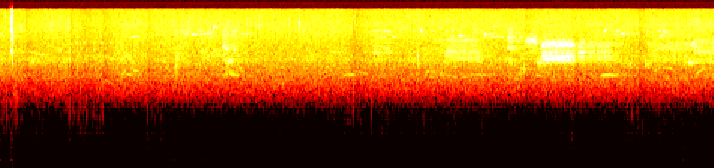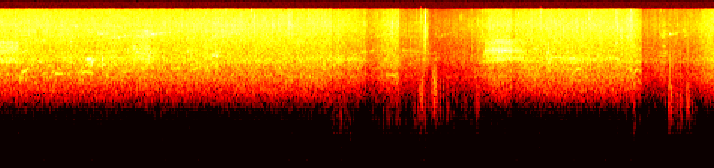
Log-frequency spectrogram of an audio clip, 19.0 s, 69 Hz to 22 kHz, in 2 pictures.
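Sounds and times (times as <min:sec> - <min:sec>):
steady hiss: 0:00.0 - 0:19.0
small birds chirping: 0:04.0 - 0:12.6, 0:14.2 - 0:18.9.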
